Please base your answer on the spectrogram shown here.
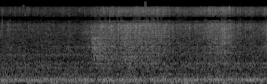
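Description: Chicken maple breakfast sausage patties sizzling in a pan, a steady close crackle and hiss that swells partway through and stays continuous, with no voices.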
